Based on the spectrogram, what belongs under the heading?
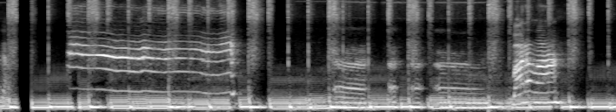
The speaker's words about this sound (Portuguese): Mentira, eu amo essa gatinha, eu amo você.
